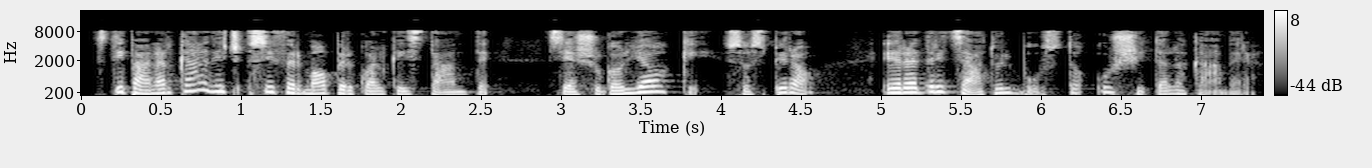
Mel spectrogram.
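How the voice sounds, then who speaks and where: Low husky woman narrating. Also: very animated, mellow. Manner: measured, literary. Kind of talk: scripted narration.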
